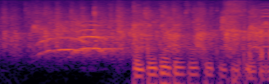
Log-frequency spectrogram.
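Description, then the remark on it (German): An audience applauds steadily as an applause vote on whether to host Aktenzeichen XY or Wetten, dass..? again, with whistles rising over the clapping early on, then rhythmic, voiced cheering or chanting pulsing through the noise in the second half. “Euer Applaus für, würdet ihr wieder Aktenzeichen Y oder Wetten, das moderieren?”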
